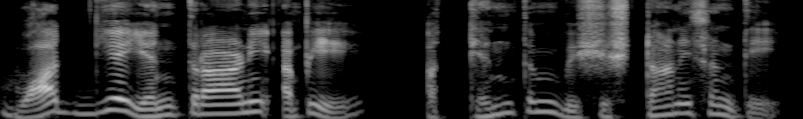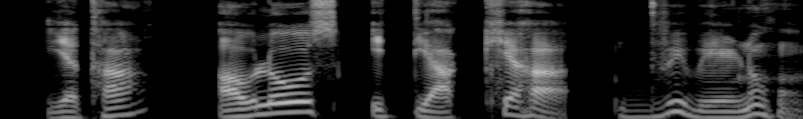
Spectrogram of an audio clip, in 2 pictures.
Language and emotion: Sanskrit, neutral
